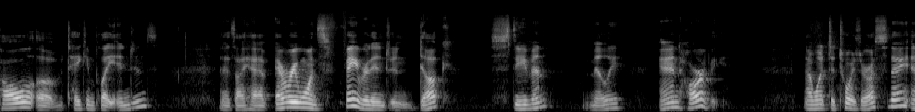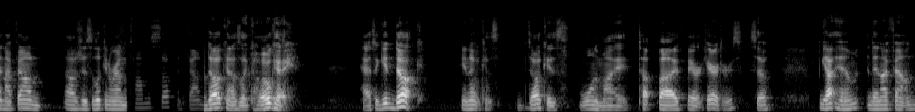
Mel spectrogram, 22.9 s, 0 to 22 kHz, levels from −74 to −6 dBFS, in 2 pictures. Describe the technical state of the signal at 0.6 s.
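At 0.6 s the signal is intact, with no audible fault at that moment.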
